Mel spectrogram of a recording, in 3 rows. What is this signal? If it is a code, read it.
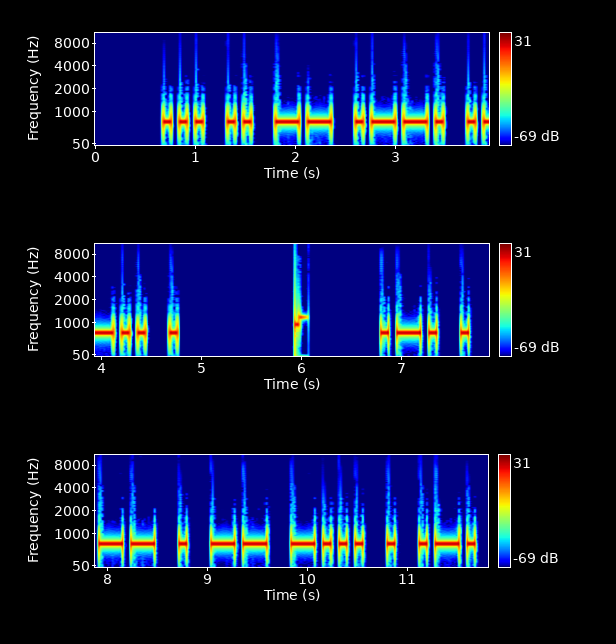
Morse code, heard as a keyed tone, about 15 wpm, 700 Hz. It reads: SIMPLE REMEMBER
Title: Sentences from Top 400 Words - New Word Drill - 15wpm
